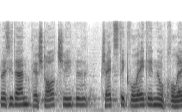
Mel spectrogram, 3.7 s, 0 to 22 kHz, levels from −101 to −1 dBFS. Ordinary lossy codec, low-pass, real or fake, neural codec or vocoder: none; 10.8 kHz; fake; codec, 44.1 kHz, 1.7 kbps, Pupu-Codec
